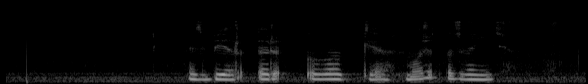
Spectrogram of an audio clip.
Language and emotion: Russian, neutral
